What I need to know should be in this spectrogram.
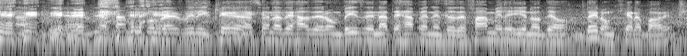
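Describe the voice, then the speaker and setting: There is audible room echo and noticeable background noise as a man talks at a fairly high pitch. His pace is very fast with hardly any pauses, fairly even intonation, and very even loudness. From Mexico or Latin America. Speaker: community reporter. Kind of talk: street interview.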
